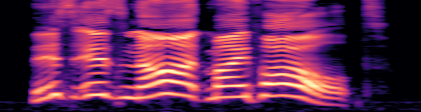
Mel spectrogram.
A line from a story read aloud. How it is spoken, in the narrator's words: Wei Wuxian exclaimed, aggravated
